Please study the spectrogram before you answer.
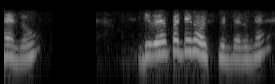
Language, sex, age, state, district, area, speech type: Marathi, female, 18-30, Maharashtra, Sindhudurg, rural, conversation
